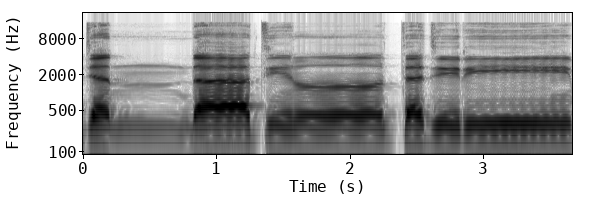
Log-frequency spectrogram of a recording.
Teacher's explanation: تنوین کے بعد جب حرف تا آ جائے تو وہاں پر اخفا کرتے ہیں، آواز کو ناک میں لے کے جاتے ہیں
